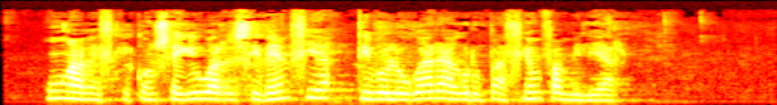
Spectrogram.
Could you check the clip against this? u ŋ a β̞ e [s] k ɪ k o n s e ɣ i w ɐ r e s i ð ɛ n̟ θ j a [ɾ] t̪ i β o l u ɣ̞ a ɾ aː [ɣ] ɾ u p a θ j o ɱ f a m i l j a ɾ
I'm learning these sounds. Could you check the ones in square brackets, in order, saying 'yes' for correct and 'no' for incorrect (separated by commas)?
no, no, yes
